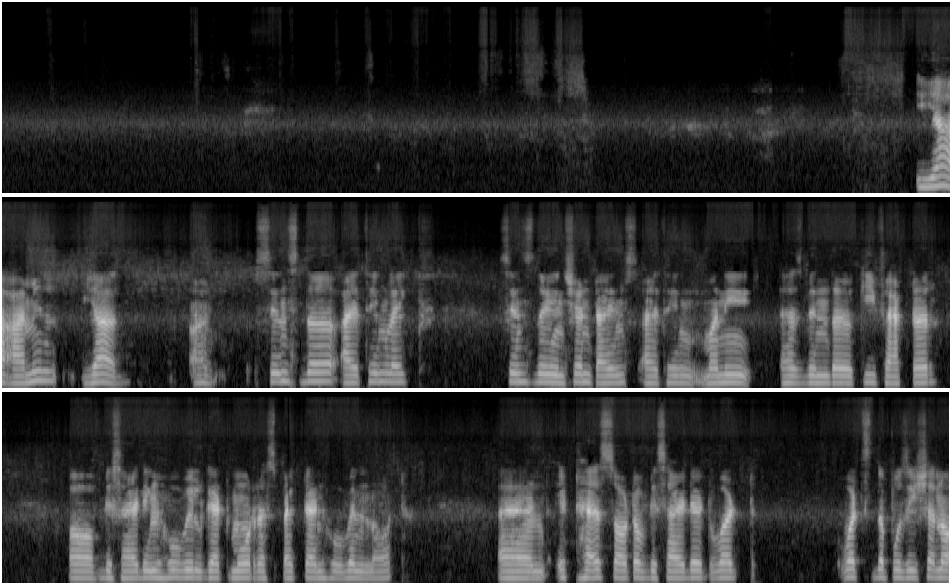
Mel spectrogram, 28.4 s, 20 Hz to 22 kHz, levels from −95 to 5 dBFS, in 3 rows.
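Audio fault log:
No technical faults can be heard anywhere in the recording.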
